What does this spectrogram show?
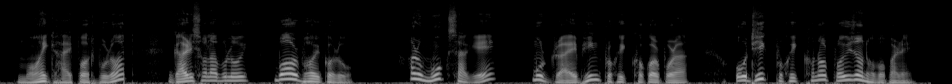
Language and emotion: Assamese, fearful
